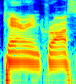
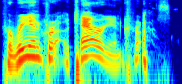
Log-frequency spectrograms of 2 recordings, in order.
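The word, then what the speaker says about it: Karrion Kross: I was like Karrion Cross. But it does sound like Korean Cross, which is fun.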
